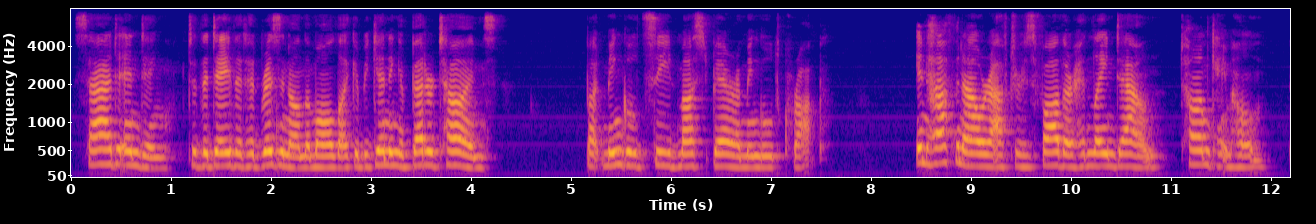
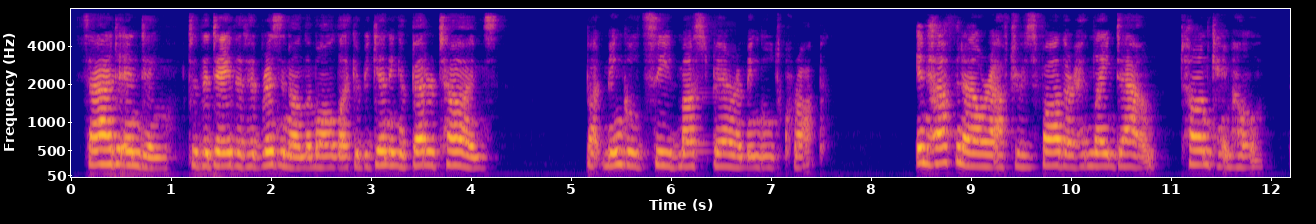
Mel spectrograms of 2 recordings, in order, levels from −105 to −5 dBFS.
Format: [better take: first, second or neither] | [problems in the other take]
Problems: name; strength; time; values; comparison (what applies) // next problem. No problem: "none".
first | noise reduction (neural mask model DeepFilterNet 3)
